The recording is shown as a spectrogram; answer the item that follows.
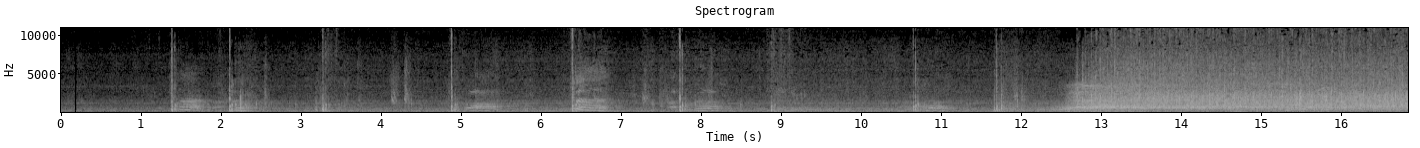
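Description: Tennis ball struck back and forth by rackets in a long rally on clay, about one crisp strike a second, several with a player's grunt. Then crowd applause breaks out about three-quarters of the way through.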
